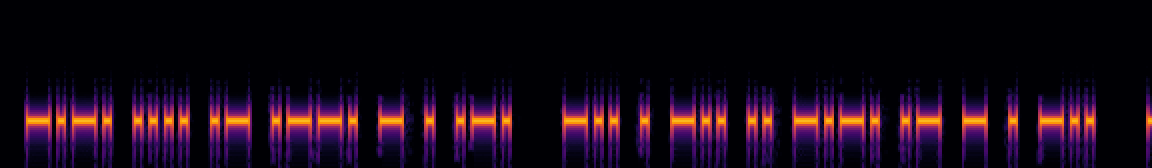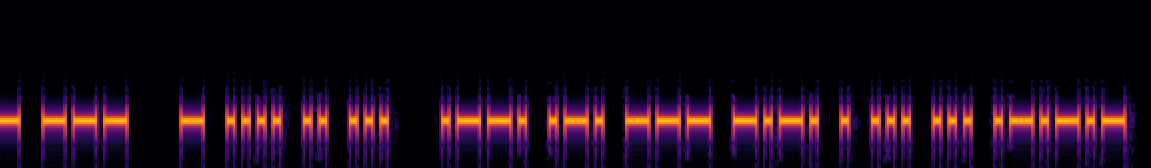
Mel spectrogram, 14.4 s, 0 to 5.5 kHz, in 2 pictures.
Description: Morse code, heard as a keyed tone, about 25 wpm, 600 Hz. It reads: CHAPTER DEDICATED TO THIS PROCESS.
